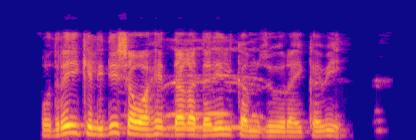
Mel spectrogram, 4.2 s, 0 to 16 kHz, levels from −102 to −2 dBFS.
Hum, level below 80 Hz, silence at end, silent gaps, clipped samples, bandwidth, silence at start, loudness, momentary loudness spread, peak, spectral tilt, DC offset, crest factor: none; -64 dBFS; 0.75 s; none; under 0.1%; 6.8 kHz; 0.4 s; -16 LUFS; 12 LU; 0 dBFS; -5.5 dB/octave; under 0.1%; 16 dB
